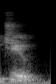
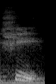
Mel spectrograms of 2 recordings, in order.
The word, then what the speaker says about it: Qi: with my friend Betty Ju. Are you? No, Betty Chi. Oh, Betty Chi. Yeah. You're not Betty Ju? No, oh, I thought you were Betty QI, that's pronounced Chi.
